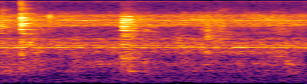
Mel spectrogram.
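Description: Two light clicks from a metal bowl and spoon, one just after the start and one about a second in, as the last of the sauce is tipped out over the tray of eggplant and meatballs.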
